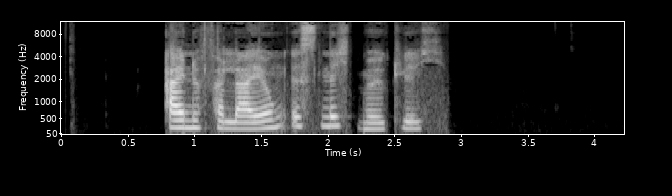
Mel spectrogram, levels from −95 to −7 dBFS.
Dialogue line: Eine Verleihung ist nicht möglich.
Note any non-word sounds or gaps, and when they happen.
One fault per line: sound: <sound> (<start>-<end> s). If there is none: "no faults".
no faults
